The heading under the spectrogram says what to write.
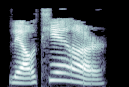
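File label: "聊天儿", Mandarin Chinese; hsk; chinese-flashcards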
